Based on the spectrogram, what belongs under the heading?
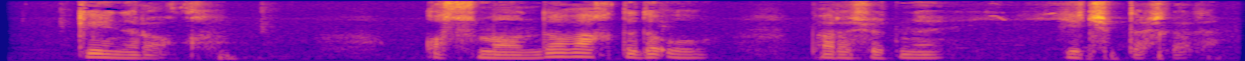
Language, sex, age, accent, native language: Uzbek, male, 18-24, Toshkent shahri, Uzbek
